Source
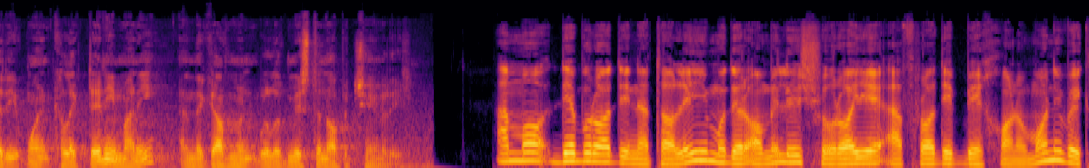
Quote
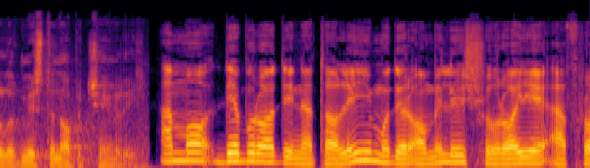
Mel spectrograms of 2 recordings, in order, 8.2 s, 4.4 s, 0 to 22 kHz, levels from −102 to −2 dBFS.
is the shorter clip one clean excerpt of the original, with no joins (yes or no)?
no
